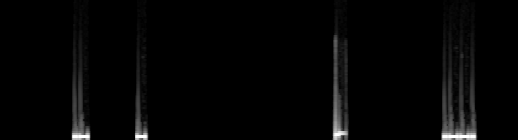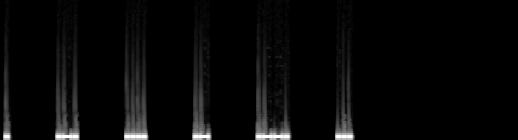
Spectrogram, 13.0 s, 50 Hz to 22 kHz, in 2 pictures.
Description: Morse code, heard as a keyed tone, about 34 wpm, spaced as for 12 wpm, 690 Hz. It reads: AT PERHAPS
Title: 6x Character Spacing - Top 500 Words - 35wpm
